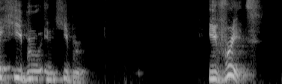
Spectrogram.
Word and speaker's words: Ivrit: Ivrit, right? If you ever know, how do you say Hebrew? And it's a funny question. How do you say, what's the Hebrew word for Hebrew? The answer is Ivrit.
